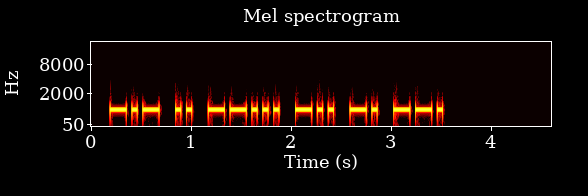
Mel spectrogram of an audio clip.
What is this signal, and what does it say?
Morse code, heard as a keyed tone, about 22 wpm, 700 Hz. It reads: KI7DNG
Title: USA Callsign DE Callsign - 6 Characters - 22wpm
